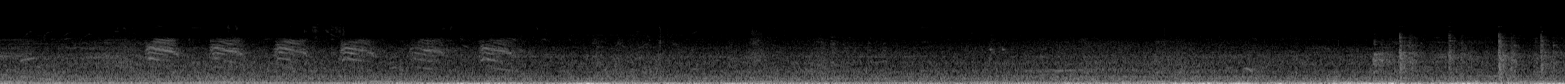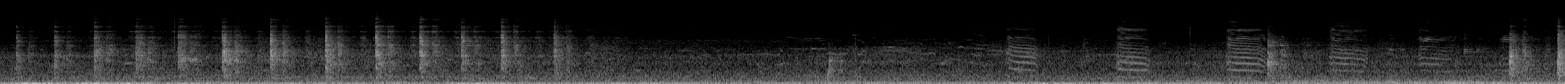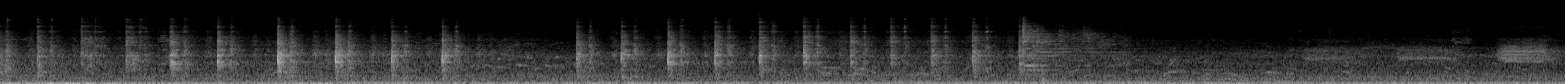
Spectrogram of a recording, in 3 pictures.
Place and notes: Weymouth harbour, Dorset, UK - Sunday afternoon on Weymouth harbour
